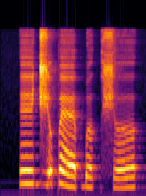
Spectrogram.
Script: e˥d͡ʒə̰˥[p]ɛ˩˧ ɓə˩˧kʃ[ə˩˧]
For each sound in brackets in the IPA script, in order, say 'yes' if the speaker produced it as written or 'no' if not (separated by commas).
yes, yes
